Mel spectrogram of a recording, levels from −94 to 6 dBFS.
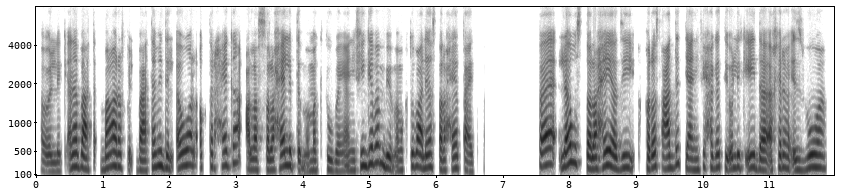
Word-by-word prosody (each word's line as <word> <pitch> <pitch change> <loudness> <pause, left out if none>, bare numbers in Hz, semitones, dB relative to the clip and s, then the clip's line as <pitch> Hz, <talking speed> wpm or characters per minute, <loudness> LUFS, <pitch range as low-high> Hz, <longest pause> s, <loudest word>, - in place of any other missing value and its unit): هاقول 150 -1 -4
لِك 155 0 -9
أنا 230 +2 +3
باعت 210 -5 +3 0.2
باعرف 225 +5 +2 0.2
باعتمد 215 +7 +1
الأول 245 +6 +1
أكتر 220 +2 -6
حاجة 250 +7 -2
على - - +1
الصلاحية 180 +3 0
اللي 250 +1 +3
بتبقى 245 - -5
مكتوبة، 170 0 -5
يعني 165 +2 -6
في 245 +9 0
جِبن 285 +2 +1
بيبقى 210 -4 0
مكتوب 230 +7 -3
عليها 220 -1 +4
الصلاحية 195 -3 -2
بتاعتها، 150 -8 -6 0.9
فلو 250 +2 +5
الصلاحية 230 -3 +3
دي 205 0 -1 0.2
خلاص 220 -1 +1
عدّت، 210 +8 +1
يعني 185 -2 -2
في 230 - -8
حاجات 220 0 -3
يقول 205 - -1
لِك 220 -1 -2
إيه، 220 -1 +1
ده 175 -2 +3
آخرها 210 -4 -2
أسبوع، 210 +5 +1
215 Hz, 180 wpm, -17 LUFS, 180-235 Hz, 0.9 s, فلو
